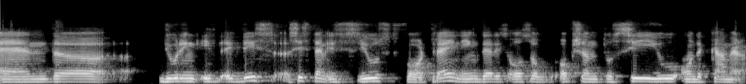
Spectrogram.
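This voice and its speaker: A man with a non-native accent, medium pitch, fairly even intonation and a fairly slow pace. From Slovakia. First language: Slovak. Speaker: trainer. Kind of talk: webinar presentation. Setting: online webinar. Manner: halting.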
